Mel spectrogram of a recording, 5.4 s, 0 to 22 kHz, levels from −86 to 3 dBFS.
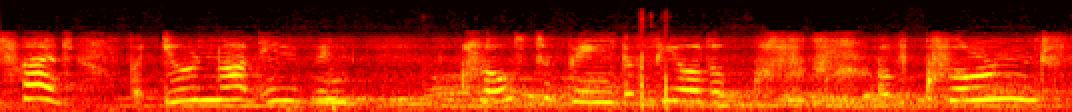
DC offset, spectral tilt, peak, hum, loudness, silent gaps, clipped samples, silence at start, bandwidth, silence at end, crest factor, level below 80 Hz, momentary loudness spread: under 0.1%; -4 dB/octave; -6 dBFS; none; -24 LUFS; none; under 0.1%; 0 s; 14.5 kHz; 0 s; 18 dB; -58 dBFS; 8 LU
